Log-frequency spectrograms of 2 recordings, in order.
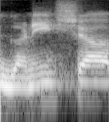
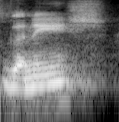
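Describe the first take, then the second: First: The word ends with an added a vowel. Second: The word ends on the consonant sh.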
